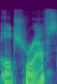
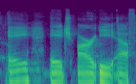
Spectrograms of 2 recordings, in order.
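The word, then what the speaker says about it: Ahrefs: name and people like is it H refs Nakamura no it's a href Escom the only reason I called H rest is because that's how they pronounce it in the videos but I've always been convinced by interest a trip they always drop the a when they talk about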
